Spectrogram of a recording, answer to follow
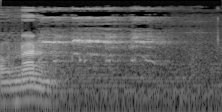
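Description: A rooster crowing faintly: one drawn-out call of about a second, heard just after a man's voice trails off.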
